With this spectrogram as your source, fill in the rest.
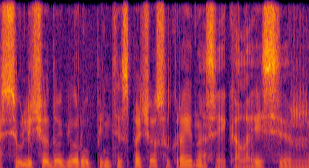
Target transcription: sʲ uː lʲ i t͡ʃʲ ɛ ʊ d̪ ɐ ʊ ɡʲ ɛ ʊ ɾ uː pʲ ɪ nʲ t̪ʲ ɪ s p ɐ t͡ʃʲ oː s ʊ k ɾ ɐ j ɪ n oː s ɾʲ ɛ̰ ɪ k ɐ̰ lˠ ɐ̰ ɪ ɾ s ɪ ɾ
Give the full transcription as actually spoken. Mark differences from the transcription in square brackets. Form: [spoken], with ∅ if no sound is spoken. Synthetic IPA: sʲ uː lʲ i t͡ʃʲ ɛ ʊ d̪ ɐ ʊ ɡʲ ɛ ʊ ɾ uː pʲ ɪ nʲ t̪ʲ ɪ s p ɐ t͡ʃʲ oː s ʊ k ɾ ɐ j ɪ n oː s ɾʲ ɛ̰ ɪ k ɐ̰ lˠ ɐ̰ ɪ [∅] s ɪ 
